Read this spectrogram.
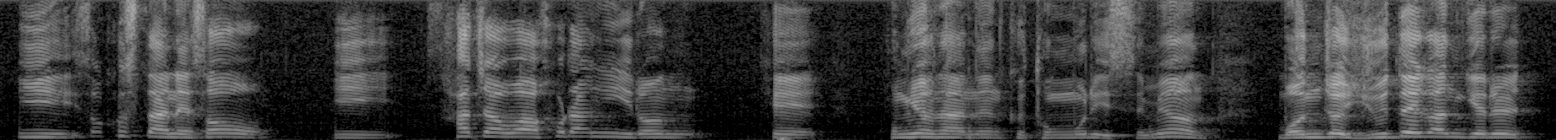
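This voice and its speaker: A man preaching a Sunday sermon as a pastor, telling stories and exhorting with emphatic delivery. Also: high voice. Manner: emphatic, rising into forceful declarations then easing into explanation.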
